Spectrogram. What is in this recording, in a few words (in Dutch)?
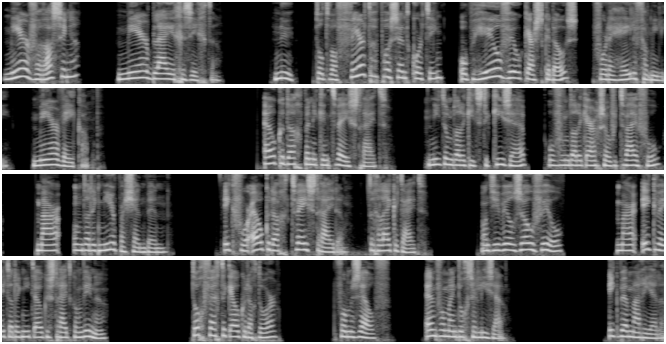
warm en vertrouwd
